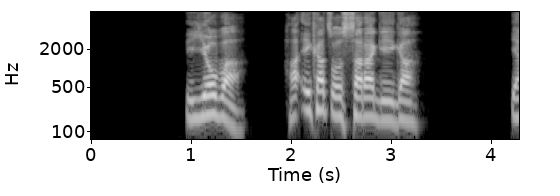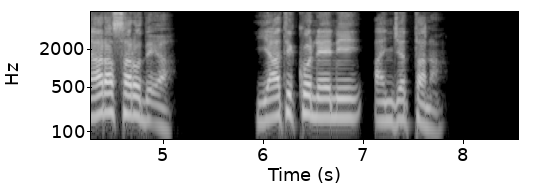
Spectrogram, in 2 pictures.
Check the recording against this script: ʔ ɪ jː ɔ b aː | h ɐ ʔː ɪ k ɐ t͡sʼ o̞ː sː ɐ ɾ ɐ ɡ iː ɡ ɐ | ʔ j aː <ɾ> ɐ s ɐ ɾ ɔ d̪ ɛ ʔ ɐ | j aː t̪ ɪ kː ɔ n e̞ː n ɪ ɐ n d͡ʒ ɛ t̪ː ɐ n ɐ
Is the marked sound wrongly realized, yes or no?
no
